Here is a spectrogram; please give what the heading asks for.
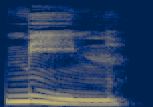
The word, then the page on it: mean: British English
